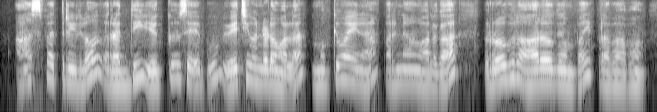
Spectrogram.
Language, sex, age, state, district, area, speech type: Telugu, male, 18-30, Andhra Pradesh, Nellore, rural, spontaneous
